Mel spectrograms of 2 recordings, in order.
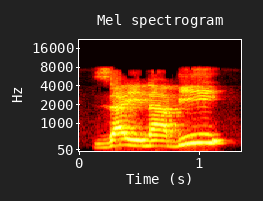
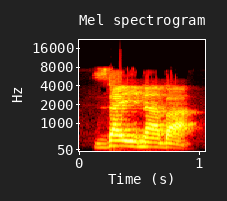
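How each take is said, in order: First: The word ends with an 'i' vowel. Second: The word ends with an 'a' vowel. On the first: The speaker calls it wrong. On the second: The speaker calls it right.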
